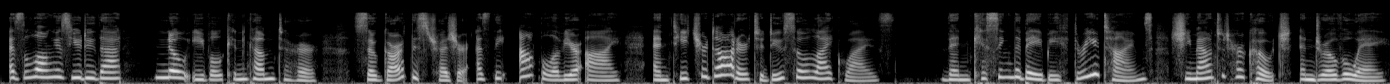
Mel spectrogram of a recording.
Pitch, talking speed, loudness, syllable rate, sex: 250 Hz, 185 wpm, -18 LUFS, 5.0 syllables/s, female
